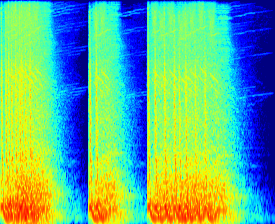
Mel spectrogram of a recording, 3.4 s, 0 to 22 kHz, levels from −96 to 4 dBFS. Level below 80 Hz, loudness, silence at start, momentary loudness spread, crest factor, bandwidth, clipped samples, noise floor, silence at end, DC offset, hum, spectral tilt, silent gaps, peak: -24 dBFS; -12 LUFS; 0 s; 13 LU; 12 dB; over 20 kHz; 0.1%; -41 dBFS; 0.45 s; under 0.1%; none; -5 dB/octave; none; 0 dBFS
